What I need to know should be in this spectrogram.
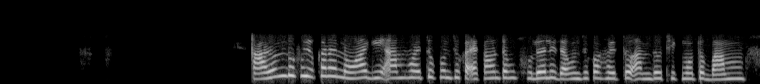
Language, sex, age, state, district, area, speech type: Santali, female, 18-30, West Bengal, Malda, rural, conversation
